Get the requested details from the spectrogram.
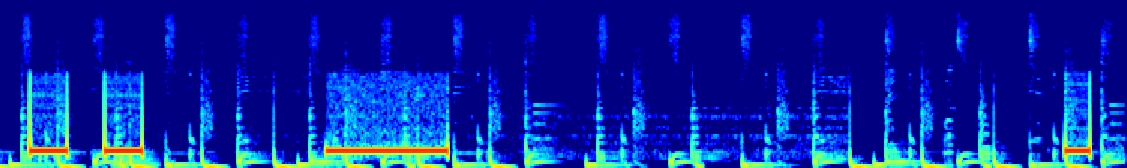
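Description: Loud telephone line tones cut in after the call drops: two short beeps, a longer steady tone, then another short beep much later, all over a rhythmic background beat.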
